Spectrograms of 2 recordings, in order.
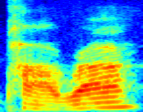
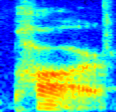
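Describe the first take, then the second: First: It is said as two syllables, ending in a vowel. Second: It is said as one syllable, with no final vowel. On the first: The syllables are not joined together. The speaker calls it wrong. "instead of saying pa ra" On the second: The syllables are joined together. The speaker calls it right. "you would say par"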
